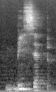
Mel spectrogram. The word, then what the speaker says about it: bíceps: Entonces, bíceps es una palabra llana. Última, penúltima. Acento en la penúltima.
